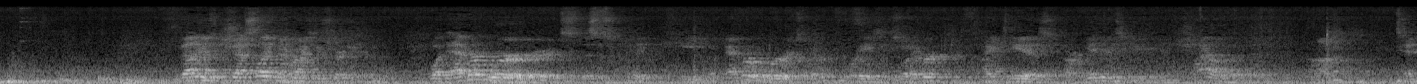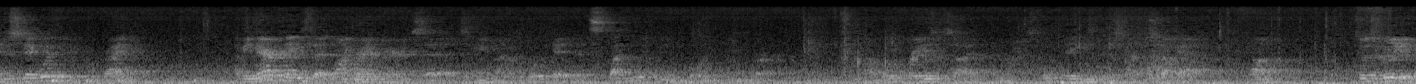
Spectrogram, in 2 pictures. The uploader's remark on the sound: High quality audio begins at 18:06. We apologize for the low audio quality at the beginning of the podcast.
